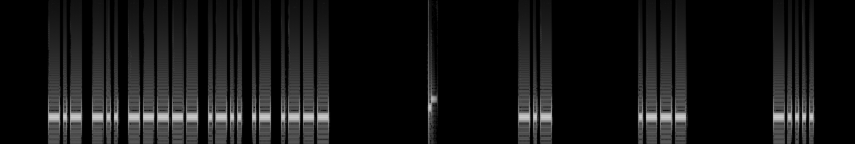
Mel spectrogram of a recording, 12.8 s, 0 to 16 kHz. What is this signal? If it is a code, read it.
Morse code, heard as a keyed tone, about 22 wpm, spaced as for 13 wpm, 700 Hz. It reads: KD0LAJ KJ6
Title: USA Call Signs - 6 Characters - 8x Character Spacing - 22wpm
